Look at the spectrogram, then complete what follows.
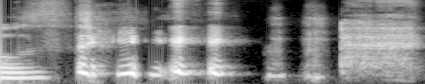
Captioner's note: laughing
